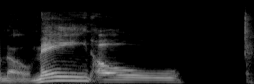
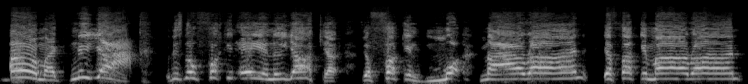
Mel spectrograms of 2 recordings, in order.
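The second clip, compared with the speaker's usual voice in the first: put-on New York accent; 10 semitones higher, slower than usual. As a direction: fire back like an offended New Yorker. Angry New Yorker mocking Boston.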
